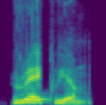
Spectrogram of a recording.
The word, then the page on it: requiem: Indian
